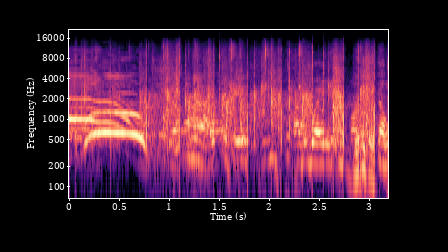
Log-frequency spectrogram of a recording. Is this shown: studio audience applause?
yes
